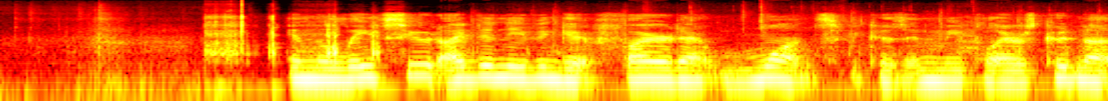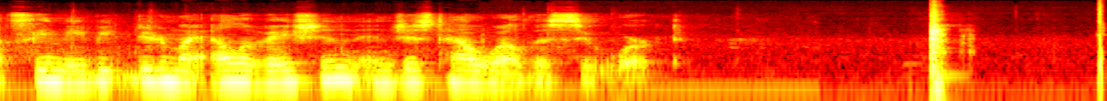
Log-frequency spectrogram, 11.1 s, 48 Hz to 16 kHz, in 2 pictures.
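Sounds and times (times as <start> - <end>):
airsoft rifle shot: 10.2 - 10.4.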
